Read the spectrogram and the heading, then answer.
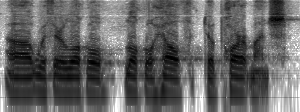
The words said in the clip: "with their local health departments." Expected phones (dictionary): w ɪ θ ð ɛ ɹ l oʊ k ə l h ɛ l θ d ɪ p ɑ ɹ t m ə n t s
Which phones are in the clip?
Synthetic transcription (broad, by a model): w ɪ ð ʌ ɹ l oʊ k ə l h ɛ l θ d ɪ p ɑ ɹ t m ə n t s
